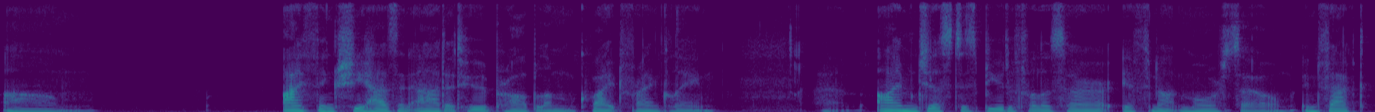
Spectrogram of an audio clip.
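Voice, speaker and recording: A vain evil queen from a fairy tale, played by a woman, murmurs in a low, soft whisper. She speaks slowly and haughtily, with dry condescension and pauses, in an ASMR talk-show style. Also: fairly even intonation, full character voice. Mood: vain, bitter.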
